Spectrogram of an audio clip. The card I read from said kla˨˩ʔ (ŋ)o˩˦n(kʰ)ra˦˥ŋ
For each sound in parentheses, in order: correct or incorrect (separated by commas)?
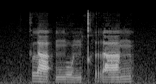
correct, correct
